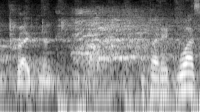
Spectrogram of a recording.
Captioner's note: laughs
